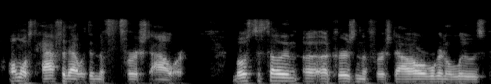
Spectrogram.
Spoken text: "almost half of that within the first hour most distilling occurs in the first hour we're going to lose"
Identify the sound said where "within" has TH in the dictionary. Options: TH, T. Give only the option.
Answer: TH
